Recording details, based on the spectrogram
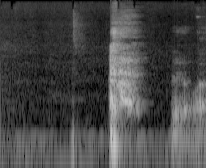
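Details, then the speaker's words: An adult woman gives one sharp, forceful cough followed by a softer, shorter cough against faint room noise. "like the sound of that. Wife's coughing."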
